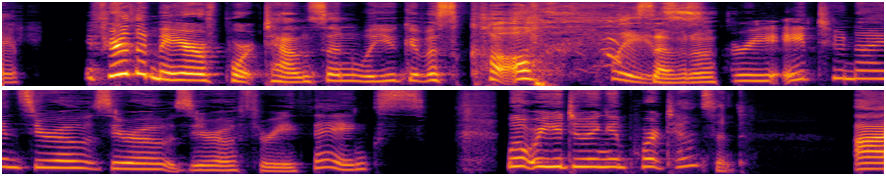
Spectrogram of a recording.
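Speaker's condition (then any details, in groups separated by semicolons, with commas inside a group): No condition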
